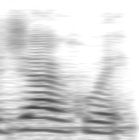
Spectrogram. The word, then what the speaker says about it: Yahweh: Aunque es incierta la verdadera pronunciación de la palabra, es probablemente Yahweh o Yahweh.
